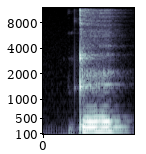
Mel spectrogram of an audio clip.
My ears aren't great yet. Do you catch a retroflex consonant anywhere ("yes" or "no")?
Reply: yes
